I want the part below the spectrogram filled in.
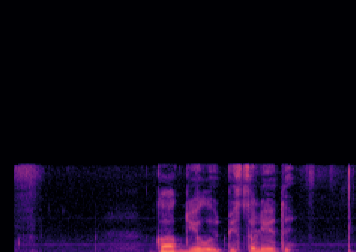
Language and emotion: Russian, sad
